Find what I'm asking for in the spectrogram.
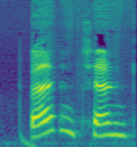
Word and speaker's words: banchan: Eh, pero se sirve directamente como banchan. Banchan, que para que, sepan, eh, es lo que yo, es lo que yo explicaba. Banchan, eh, pronunciado también como banchan,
